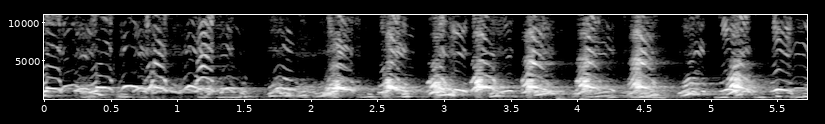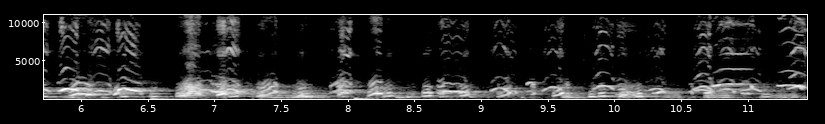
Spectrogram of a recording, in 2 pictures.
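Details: Two-week-old Australian Labradoodle puppies from one litter, eyes beginning to open, playing: dense chorus of squeaky yelps and whines, several per second, overlapping throughout.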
